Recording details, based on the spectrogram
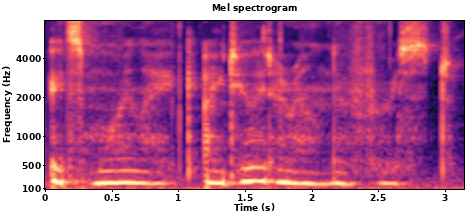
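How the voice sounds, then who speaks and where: A woman doing a whispered ASMR chat in a soft, playful, chatty way. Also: medium pitch, flat delivery, slow pace, heavy background noise. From France. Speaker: ASMR creator and host.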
